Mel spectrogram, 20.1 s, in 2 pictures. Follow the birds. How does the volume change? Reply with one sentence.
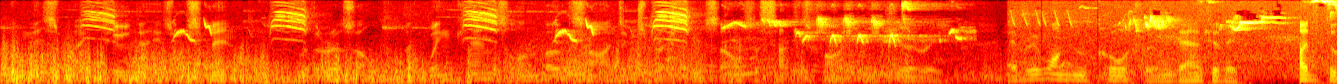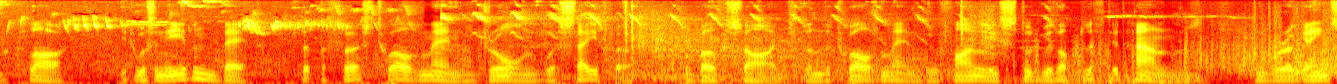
The loudness of the birds goes up, then down.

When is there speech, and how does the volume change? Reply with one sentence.
The speech can be heard from 0.1 to 20.0 s, getting louder.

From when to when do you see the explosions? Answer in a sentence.
You can hear the explosions from 14.6 to 17.6 s.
